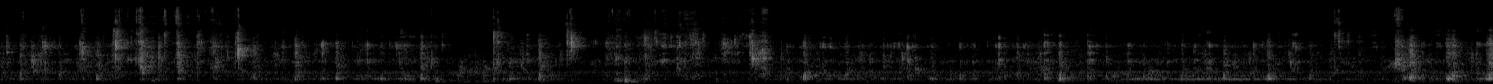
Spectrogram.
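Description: Close-up chewing of extra-crispy, honey BBQ-glazed fried chicken: irregular crunches and wet, sticky mouth sounds, with the meat torn apart by hand along the way.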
